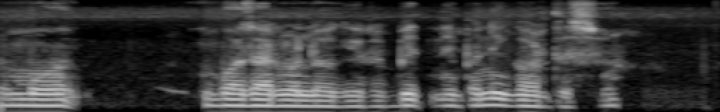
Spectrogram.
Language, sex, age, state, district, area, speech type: Nepali, male, 45-60, West Bengal, Darjeeling, rural, spontaneous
